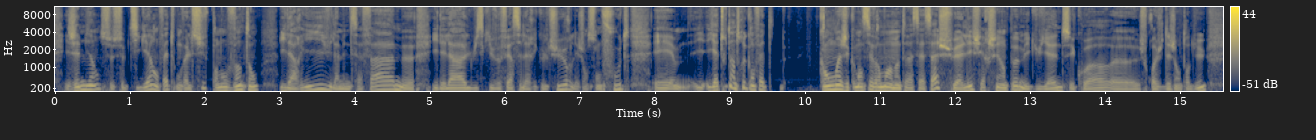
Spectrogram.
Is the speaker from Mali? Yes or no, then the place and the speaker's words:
no; France; Et de toute façon, même en tant que Français, je connais pas l'histoire du Canada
